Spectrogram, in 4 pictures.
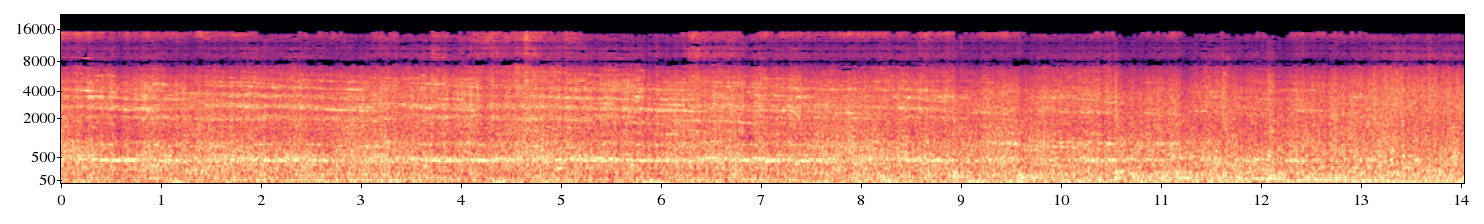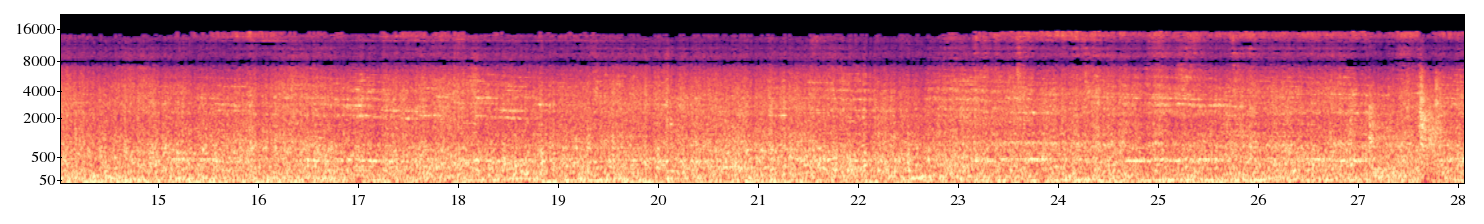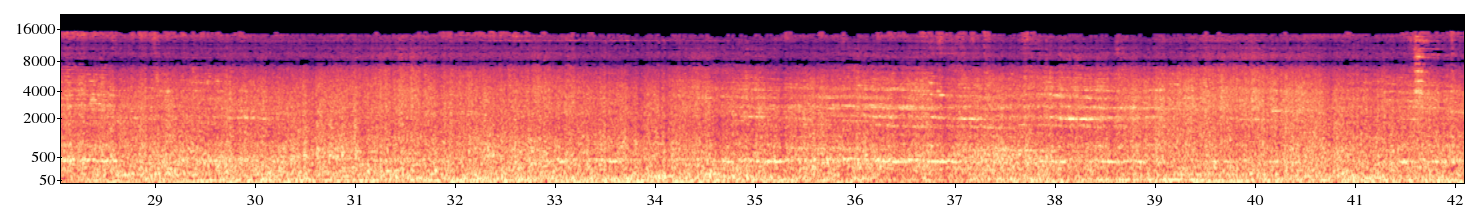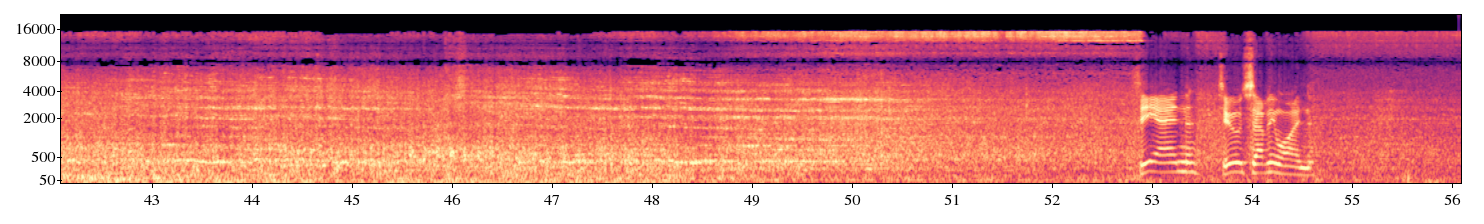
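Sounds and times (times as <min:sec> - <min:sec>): steel wheels rumbling on rail: 0:00.0 - 0:56.0
high-pitched wheel squeals: 0:46.9 - 0:52.7.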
